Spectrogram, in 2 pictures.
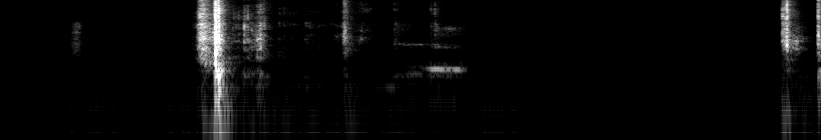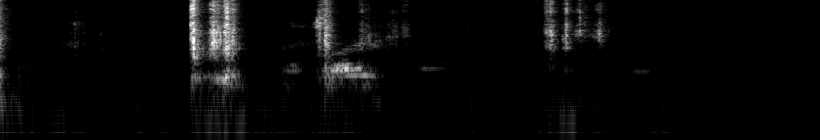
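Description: Paper bow loops crinkling and crackling between the fingers as the layers are pulled apart: a handful of short, scattered crackles with quiet gaps between them.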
